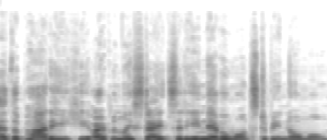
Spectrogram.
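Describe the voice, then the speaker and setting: A woman with an Australian accent, medium pitch and very wide pitch swings, on a very clean recording with a silent background. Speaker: YouTube TV show reviewer. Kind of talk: video analysis commentary.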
